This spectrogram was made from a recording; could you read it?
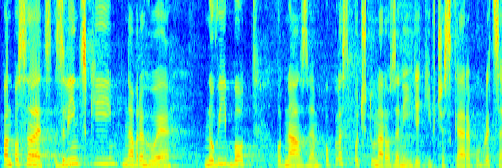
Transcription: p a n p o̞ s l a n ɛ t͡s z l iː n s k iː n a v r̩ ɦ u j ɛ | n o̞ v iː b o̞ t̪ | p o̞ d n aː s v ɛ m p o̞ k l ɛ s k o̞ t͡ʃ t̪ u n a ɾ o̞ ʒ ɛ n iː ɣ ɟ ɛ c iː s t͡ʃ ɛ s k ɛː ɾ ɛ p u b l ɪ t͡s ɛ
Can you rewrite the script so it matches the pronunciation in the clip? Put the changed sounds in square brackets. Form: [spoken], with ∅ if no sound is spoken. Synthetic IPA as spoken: p a n p o̞ s l a n ɛ t͡s z l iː n s k iː n a v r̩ ɦ u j ɛ | n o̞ v iː b o̞ t̪ | p o̞ d n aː [z] v ɛ m p o̞ k l ɛ s [p] o̞ t͡ʃ t̪ u n a ɾ o̞ [z] ɛ n iː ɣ ɟ ɛ c iː [f] t͡ʃ ɛ s k ɛː ɾ ɛ p u b l ɪ t͡s ɛ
